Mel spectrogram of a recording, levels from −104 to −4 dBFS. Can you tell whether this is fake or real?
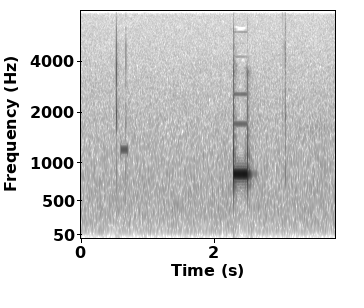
real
